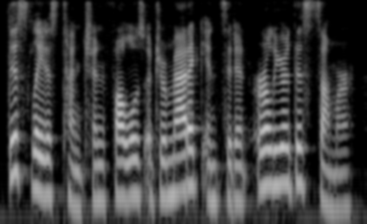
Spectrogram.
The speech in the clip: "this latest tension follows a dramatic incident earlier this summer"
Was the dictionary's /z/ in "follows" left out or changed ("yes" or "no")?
no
